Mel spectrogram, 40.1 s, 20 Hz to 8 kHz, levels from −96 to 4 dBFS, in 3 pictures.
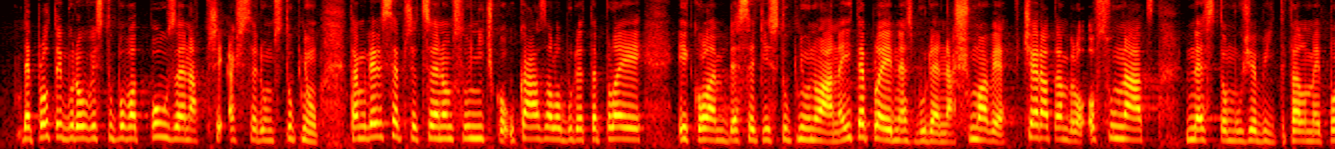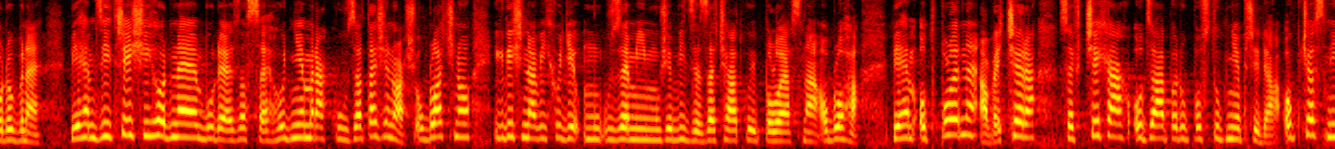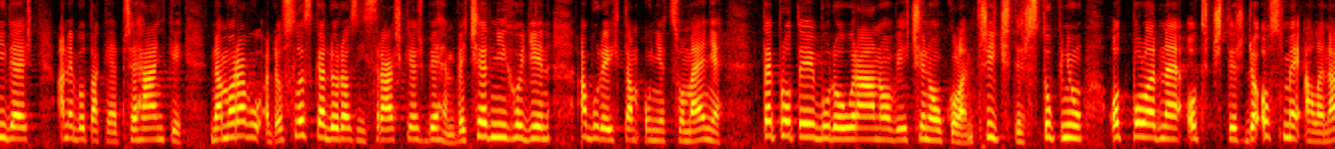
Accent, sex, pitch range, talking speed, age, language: native, female, 210-255 Hz, 165 wpm, 20-39, Czech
